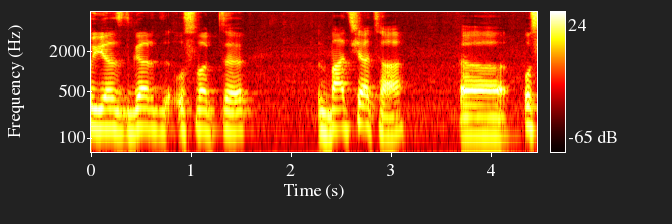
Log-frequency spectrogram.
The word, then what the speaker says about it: یزدگرد: یزدگرد یا یزجرد, اگر عربی میں آپ اس کو تلفظ کریں تو یزجرد ہے چونکہ گاف نہیں ہے, اور اگر آپ اس کو فارسی میں کریں گے تو یزدگرد اس وقت بادشاہ تھا اس سلطنت کا.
